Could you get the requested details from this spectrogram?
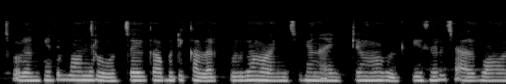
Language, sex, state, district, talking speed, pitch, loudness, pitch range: Telugu, female, Andhra Pradesh, Visakhapatnam, 155 wpm, 185 Hz, -25 LUFS, 175-190 Hz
